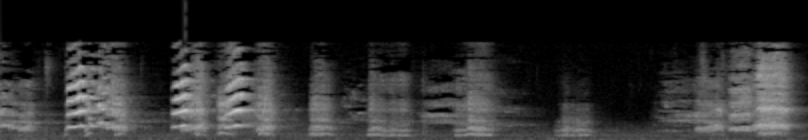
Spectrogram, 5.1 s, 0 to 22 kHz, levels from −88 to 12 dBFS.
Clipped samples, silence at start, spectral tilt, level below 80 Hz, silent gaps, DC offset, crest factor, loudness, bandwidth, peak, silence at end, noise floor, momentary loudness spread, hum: under 0.1%; 0 s; 5 dB/octave; -86 dBFS; none; under 0.1%; 22 dB; -15 LUFS; 15.5 kHz; 0 dBFS; 0.05 s; -50 dBFS; 23 LU; none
